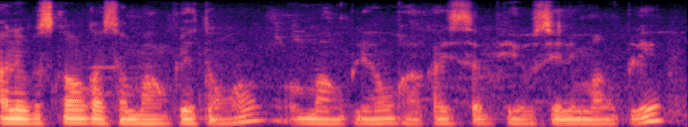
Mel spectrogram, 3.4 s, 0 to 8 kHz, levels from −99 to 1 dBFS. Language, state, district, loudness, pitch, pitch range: Kokborok, Tripura, West Tripura, -21 LUFS, 95 Hz, 95-100 Hz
